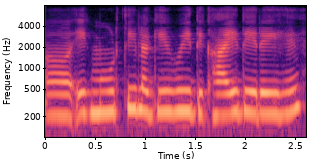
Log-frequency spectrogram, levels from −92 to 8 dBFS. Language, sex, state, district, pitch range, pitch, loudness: Hindi, female, Madhya Pradesh, Bhopal, 220-240 Hz, 230 Hz, -13 LUFS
